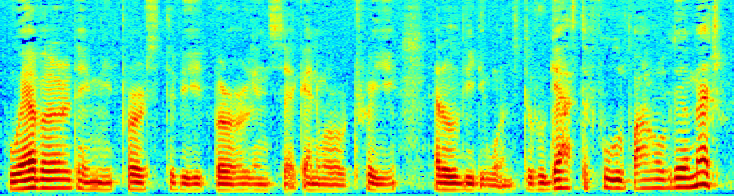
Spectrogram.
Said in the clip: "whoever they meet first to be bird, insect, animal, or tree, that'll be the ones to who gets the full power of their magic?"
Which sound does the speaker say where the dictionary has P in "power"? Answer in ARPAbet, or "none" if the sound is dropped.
F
